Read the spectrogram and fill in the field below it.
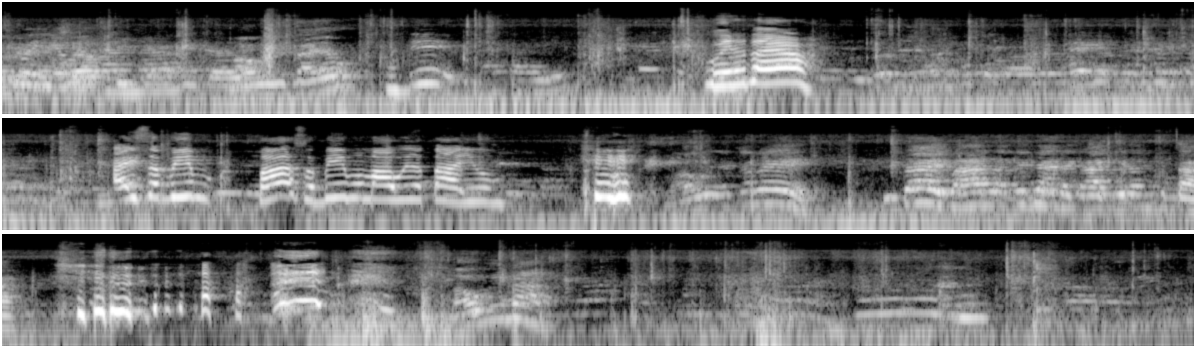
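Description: A young woman talks and laughs close by, with animation.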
